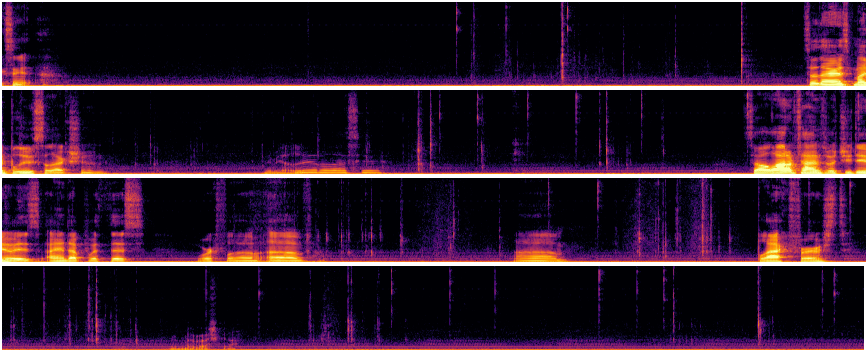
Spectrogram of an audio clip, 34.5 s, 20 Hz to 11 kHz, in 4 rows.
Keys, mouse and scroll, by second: 4.6 click, 5.4 click, 5.5 click, 5.6 click, 6.0-7.0 scroll, 7.0 scroll down 11, 7.9 scroll up 5, 8.2 scroll down 2, 9.3-10.0 typing, 9.4 scroll up 19, 10.7-11.9 scroll up 17, 11.9-12.7 scroll, 13.4 click, 14.4 click, 14.8 x, 16.1 click, 17.2 click, 17.9 s, 20.3 [, 20.5 [, 20.7 [, 21.0 [, 23.2 click, 23.9 Return, 25.1 x, 25.8 click, 26.5 Return, 27.1 b, 28.5 click, 29.5 x, 30.4 click, 31.9 click, 32.5 click, 33.5 x, 34.2 click.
